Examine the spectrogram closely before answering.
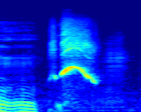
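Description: A short voiced sound is followed by a person whistling a single clear call, a smooth note that rises and then falls, fairly loud, ending quickly.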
